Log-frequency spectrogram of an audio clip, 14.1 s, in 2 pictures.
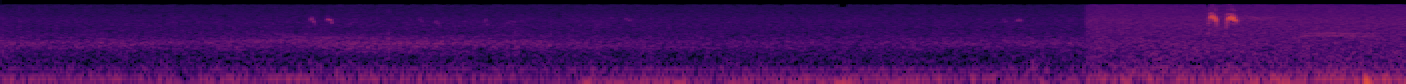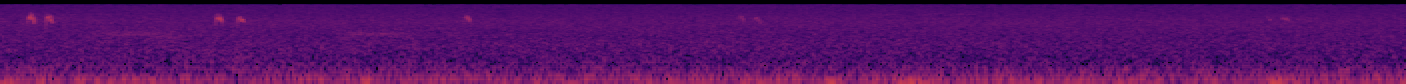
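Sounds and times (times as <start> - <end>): wind rumble on microphone: 0.0 - 14.0
small bird chirping: 5.9 - 9.6.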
